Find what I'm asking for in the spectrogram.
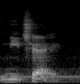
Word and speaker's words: Nietzsche: Congratulations first piece of information on Nietzsche, I'm pretty sure it's actually pronounced Nietzsche.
